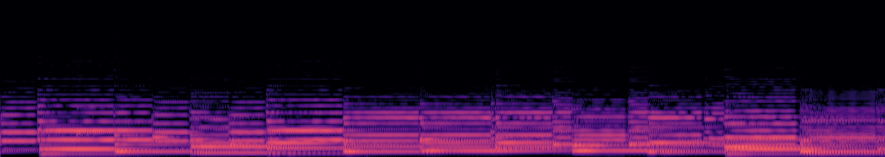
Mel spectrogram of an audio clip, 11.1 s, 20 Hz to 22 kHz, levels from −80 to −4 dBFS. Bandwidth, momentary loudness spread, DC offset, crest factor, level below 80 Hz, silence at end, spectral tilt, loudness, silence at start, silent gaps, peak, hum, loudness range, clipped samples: 5.2 kHz; 6 LU; under 0.1%; 12 dB; -82 dBFS; 0 s; -11 dB/octave; -35 LUFS; 0 s; none; -22 dBFS; none; 2 LU; under 0.1%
